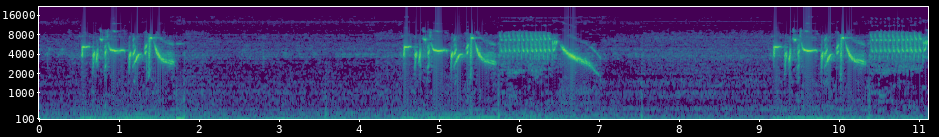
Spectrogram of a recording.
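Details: European goldfinch from France singing in three bursts of liquid, high twittering notes, each mixed with a buzzy trill and a falling slurred note, separated by gaps of a few seconds.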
